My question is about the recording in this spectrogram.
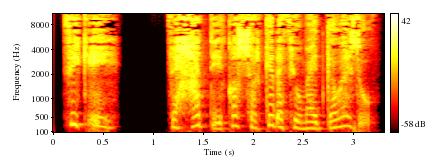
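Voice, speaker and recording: A woman's voice: medium pitch, fast talker, gravelly, a bit bright, slightly rough. A woman with an Egyptian accent voicing a devoted young wife who pleads with her husband. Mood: pleading.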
